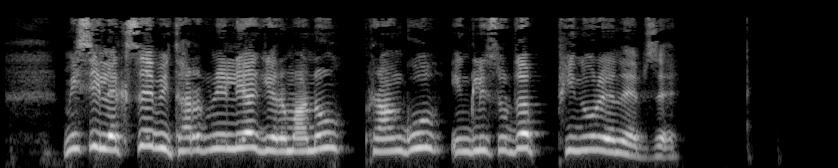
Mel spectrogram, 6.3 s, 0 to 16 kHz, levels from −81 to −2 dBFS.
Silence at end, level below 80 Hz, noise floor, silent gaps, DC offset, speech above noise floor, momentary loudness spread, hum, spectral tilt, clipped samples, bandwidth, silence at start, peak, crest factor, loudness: 1.2 s; -74 dBFS; -78 dBFS; none; under 0.1%; 57 dB; 9 LU; none; -1.5 dB/octave; under 0.1%; 11.5 kHz; 0.25 s; -4 dBFS; 20 dB; -21 LUFS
